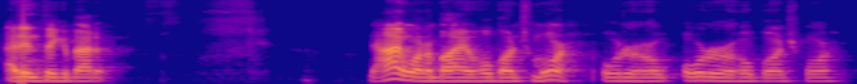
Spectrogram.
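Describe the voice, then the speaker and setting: A man's voice: mid-range voice, flat delivery, fast talker, sharp tone. A young man hosting a casual livestream, reading viewer comments and rambling with lots of fillers and restarts from home. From eastern United States. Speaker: livestream host. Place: home, indoors.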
